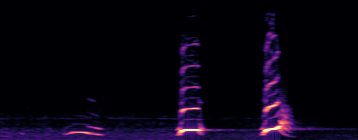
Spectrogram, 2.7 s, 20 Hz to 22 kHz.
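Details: Pair of Northern Bobwhite quail calling: one faint low whistle followed by two strong, upward-slurred whistled notes spaced roughly 0.6 seconds apart, with quiet background.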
